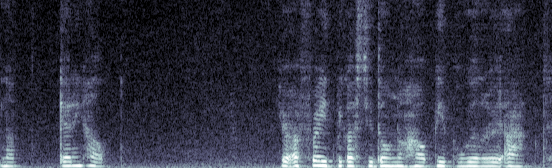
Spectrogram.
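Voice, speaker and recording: With a non-native accent, a woman speaks at a medium pitch in a monotone, flat intonation. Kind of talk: personal story narration.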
